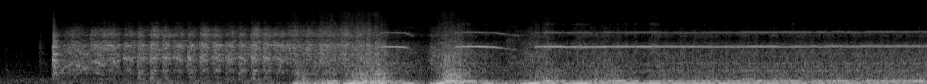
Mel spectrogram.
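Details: 1955 Willys wagon after carburetor work, starting to move under its own power: cranks, catches and settles into an uneven idle with a steady high whistle; running better but noise unidentified, owner suspects a vacuum leak.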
